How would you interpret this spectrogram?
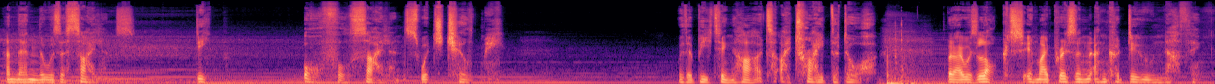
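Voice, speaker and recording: Casting: man to play a terrified, earnest young captive recounting horrors, mid-range voice, gothic audio drama, soft underscore. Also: mid-range voice, steady tone, unhurried, pauses often, soft background music, close to an everyday voice. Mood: hushed dread. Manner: earnest, intense, haunted. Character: frightened, despairing young Englishman imprisoned, writing his journal. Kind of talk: dramatic first-person audio drama narration.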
